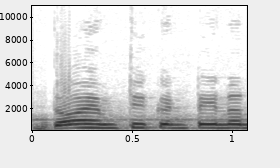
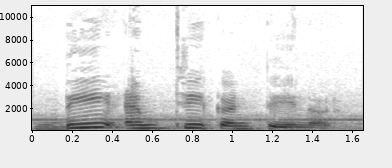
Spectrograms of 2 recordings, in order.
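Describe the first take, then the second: First: The article is said with a short "thuh" vowel. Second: The article is said with a long "thee" vowel. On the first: The speaker calls it wrong. "नहीं है" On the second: The speaker calls it right.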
